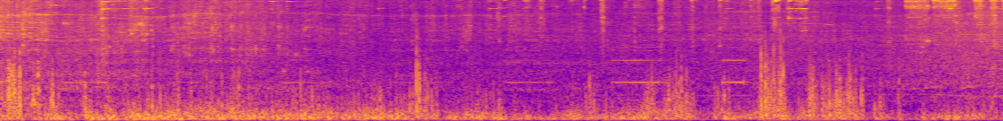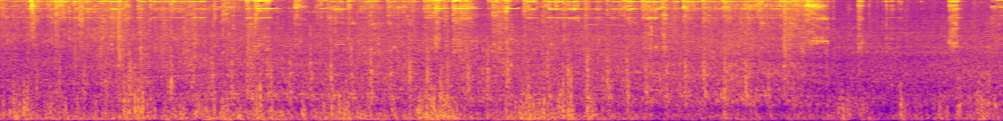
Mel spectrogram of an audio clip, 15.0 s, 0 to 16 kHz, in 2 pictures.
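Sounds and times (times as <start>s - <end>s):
diesel machinery rumbling: 0.0s - 15.0s
machinery clanking and rattling: 4.4s - 15.0s.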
